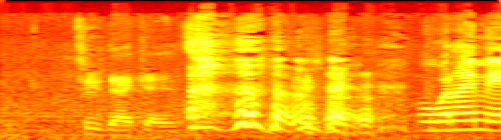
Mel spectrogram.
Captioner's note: laughter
